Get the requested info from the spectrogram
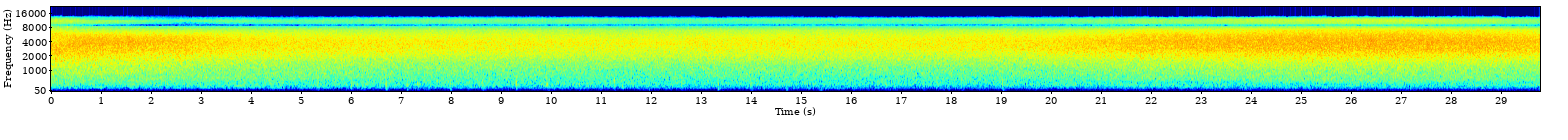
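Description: Water rushing down a rocky mountain stream with small waterfalls, a steady dense hiss that swells a little near the end.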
